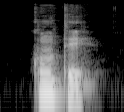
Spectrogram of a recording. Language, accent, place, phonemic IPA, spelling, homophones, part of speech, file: French, France, Lyon, /kɔ̃.te/, compté, comté, verb, LL-Q150 (fra)-compté.wav
- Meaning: past participle of compter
